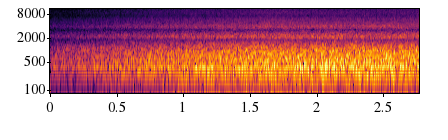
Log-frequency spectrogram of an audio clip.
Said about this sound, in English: …, founder of the Native Fish Society, muses on the banks of the fast-flowing Salmon River in Oregon.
